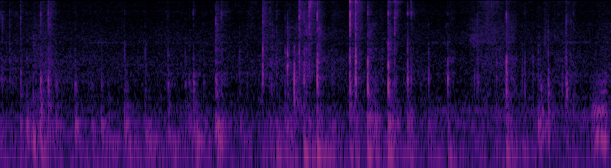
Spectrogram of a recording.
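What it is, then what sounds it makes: Plastic water bottle. Fingernails tap on the label area and the ridged sides of a large, clear, ridged PET water bottle full of water, held close to the mic. Quick, dry, irregular clicks sound with bright, crisp tops and almost no ring. A few louder taps cluster in the middle.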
